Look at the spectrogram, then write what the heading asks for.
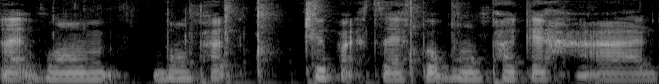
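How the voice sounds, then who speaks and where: A woman speaks quietly with ordinary pitch variation. Noticeable background noise is present. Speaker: vlogger. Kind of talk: casual vlog chat. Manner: quiet, hushed.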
